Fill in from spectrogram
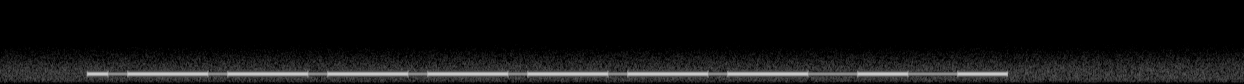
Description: Radio time signal (WWVB), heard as a tone whose level steps once a second, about 490 Hz. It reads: 0 0 0 0 0 0 0 1 1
